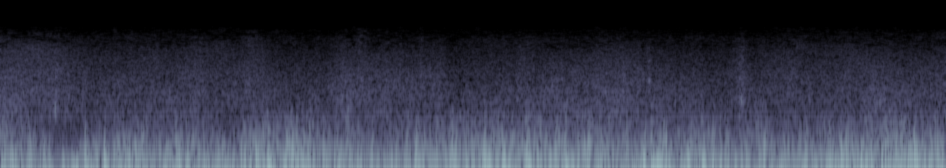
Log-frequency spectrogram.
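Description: A sailboat running under its genoa alone, with a steady rush of wind buffeting the microphone and a low wash of water along the hull, continuous and without voices.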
